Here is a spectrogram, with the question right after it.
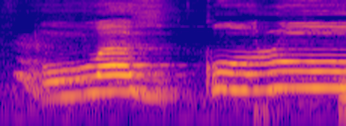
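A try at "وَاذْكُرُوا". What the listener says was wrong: waz bawa keluar lidah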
